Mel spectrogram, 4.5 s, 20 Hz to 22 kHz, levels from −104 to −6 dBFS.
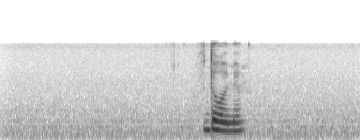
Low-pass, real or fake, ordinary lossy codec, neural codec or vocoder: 7.2 kHz; real; none; none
